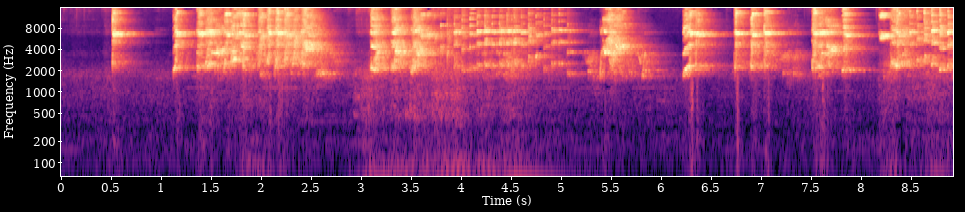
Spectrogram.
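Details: Breeding-season lovebirds producing repeated harsh chirping bursts, each lasting about a second, coming in quick succession with brief gaps and clicking taps between.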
